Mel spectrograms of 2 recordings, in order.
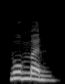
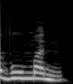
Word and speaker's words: woman: वुमन। ध्यान देना, इसका जो सही प्रोनाउंसिएशन होता है वो होता है वुमन, इट्स नॉट वुमेन। आप लोग देखिएगा कि बहुत लोग, हम लोग इसे ऐसे पढ़ते हैं, वुमेन।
